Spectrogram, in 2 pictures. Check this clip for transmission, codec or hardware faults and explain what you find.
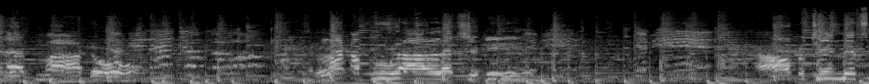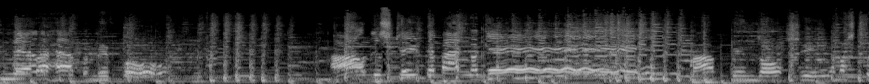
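A noise suppressor applied to music or sounds, made for speech, is active throughout. It treats sustained, steady content as noise, so level swings by about 10 dB: attacks pass while held material and tails sink, giving a pumping, thinning character.

Sound cut by the noise suppressor occurs at 2.61–3.1 s, 5.53–6.38 s, 7.4–7.56 s, 9.79–9.94 s, 10.36–11.0 s and 11.3–11.88 s. The suppressor misjudged these stretches as noise and pulled them down by about 5 to 8 dB, so sustained parts dip and decays end early.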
